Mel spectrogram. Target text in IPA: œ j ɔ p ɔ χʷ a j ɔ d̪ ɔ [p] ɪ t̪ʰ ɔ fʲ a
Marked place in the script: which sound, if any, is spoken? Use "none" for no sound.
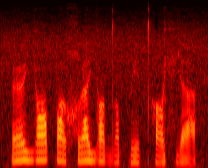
p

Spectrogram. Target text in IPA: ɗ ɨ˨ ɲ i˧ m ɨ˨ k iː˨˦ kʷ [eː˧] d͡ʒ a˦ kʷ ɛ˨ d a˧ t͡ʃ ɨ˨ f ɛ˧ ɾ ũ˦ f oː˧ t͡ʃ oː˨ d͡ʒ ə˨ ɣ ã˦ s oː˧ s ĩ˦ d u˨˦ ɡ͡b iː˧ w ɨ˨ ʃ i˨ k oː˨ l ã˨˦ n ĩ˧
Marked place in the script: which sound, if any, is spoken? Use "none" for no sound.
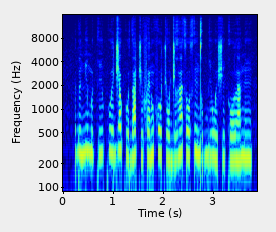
eː˧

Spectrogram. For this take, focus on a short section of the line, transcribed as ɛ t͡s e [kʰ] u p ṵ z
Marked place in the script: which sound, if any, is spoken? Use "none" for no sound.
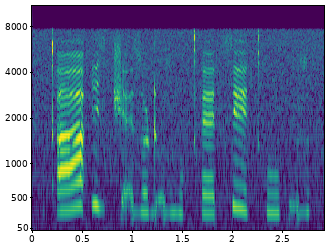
kʰ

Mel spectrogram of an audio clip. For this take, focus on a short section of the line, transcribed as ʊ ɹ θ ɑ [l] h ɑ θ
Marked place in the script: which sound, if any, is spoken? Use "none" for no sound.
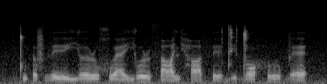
lʲ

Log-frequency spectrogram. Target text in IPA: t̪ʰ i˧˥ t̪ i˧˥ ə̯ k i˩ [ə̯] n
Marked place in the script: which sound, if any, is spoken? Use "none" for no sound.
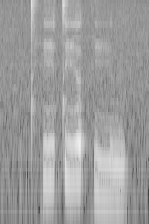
none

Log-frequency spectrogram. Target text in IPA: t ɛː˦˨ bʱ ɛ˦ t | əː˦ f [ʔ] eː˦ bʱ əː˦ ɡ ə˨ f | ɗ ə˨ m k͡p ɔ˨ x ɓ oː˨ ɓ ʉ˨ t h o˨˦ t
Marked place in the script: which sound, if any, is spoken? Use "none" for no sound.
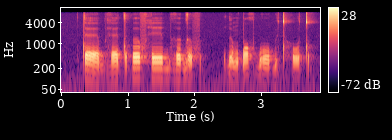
h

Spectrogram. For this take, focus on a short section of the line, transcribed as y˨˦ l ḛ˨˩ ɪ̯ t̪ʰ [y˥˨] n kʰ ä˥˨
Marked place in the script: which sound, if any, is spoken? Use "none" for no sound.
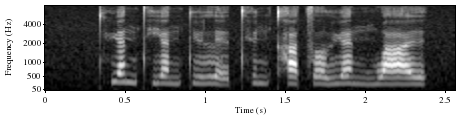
y˥˨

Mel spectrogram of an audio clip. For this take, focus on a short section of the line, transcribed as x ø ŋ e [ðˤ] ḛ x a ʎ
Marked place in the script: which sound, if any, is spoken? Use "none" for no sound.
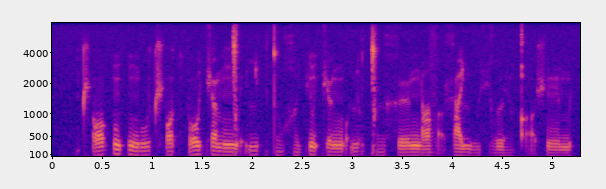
zˤ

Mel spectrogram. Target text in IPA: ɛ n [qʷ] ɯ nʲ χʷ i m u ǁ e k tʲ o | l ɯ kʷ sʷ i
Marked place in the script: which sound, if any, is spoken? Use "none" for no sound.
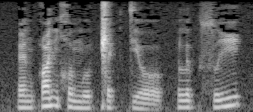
qʷ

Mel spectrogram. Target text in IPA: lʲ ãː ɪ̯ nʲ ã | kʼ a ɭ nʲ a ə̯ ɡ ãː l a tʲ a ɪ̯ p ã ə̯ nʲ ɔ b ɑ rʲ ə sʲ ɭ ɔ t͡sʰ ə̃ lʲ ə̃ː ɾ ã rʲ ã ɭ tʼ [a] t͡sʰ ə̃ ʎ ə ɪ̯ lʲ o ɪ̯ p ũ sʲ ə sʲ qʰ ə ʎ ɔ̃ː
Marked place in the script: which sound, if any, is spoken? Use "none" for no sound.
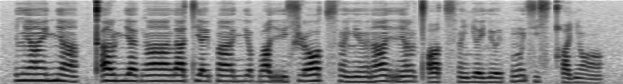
ɑ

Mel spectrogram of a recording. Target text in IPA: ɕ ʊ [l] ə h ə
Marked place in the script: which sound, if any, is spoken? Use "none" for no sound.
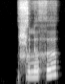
l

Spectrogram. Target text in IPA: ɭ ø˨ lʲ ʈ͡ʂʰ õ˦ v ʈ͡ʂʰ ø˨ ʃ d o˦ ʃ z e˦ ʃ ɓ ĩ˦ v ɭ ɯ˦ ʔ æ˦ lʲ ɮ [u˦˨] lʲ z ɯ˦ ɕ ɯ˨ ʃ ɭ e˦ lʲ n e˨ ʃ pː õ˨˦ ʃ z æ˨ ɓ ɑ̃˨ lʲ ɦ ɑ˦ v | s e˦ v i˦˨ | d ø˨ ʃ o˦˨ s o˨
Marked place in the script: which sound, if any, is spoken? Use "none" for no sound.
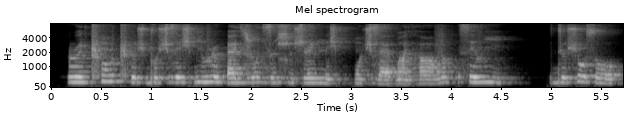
u˦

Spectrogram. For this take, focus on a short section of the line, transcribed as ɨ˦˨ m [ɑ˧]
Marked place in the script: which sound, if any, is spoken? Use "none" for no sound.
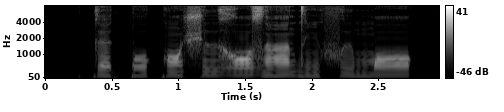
ɔ˧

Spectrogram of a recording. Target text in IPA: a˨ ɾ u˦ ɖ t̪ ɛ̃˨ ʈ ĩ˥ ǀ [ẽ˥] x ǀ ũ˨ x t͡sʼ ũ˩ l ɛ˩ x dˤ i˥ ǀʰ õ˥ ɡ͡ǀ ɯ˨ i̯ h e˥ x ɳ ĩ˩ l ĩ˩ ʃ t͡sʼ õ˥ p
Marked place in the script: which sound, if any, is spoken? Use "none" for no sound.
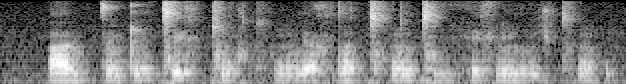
e˥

